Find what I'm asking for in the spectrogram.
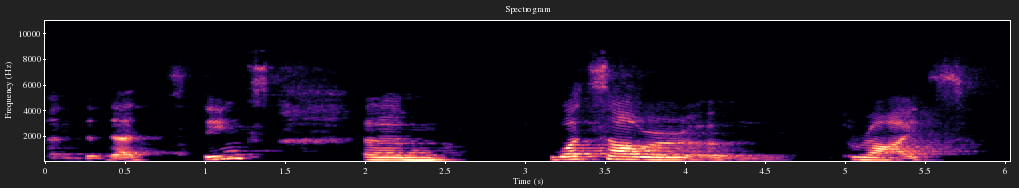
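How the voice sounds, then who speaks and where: Speaking very slowly with a Bosnian accent, a woman keeps her intonation fairly even and leaves long, frequent pauses, her voice carrying audible room echo. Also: medium pitch for a woman. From Bosnia and Herzegovina. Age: 20s. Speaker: conceptual artist and gallery director. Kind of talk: guest lecture discussion. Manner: halting, many hesitations.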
